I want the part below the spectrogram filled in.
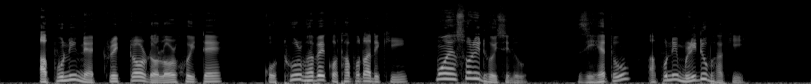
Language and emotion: Assamese, surprised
